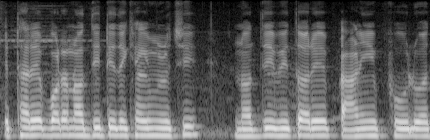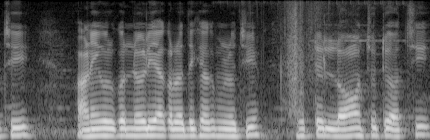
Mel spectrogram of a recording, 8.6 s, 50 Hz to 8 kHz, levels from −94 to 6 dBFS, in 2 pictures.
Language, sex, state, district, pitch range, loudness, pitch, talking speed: Odia, male, Odisha, Nuapada, 145-160 Hz, -13 LUFS, 155 Hz, 145 wpm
